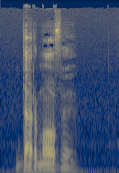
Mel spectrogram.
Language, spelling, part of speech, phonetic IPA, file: Polish, darmowy, adjective, [darˈmɔvɨ], Pl-darmowy.ogg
